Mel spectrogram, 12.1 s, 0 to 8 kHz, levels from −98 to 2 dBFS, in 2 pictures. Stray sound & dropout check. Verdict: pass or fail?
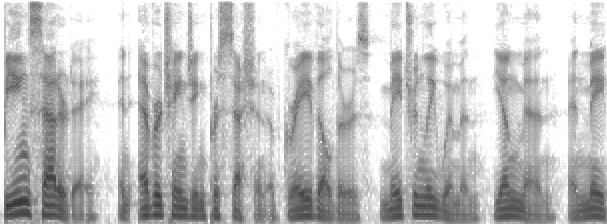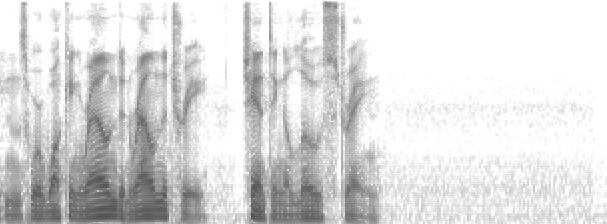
pass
